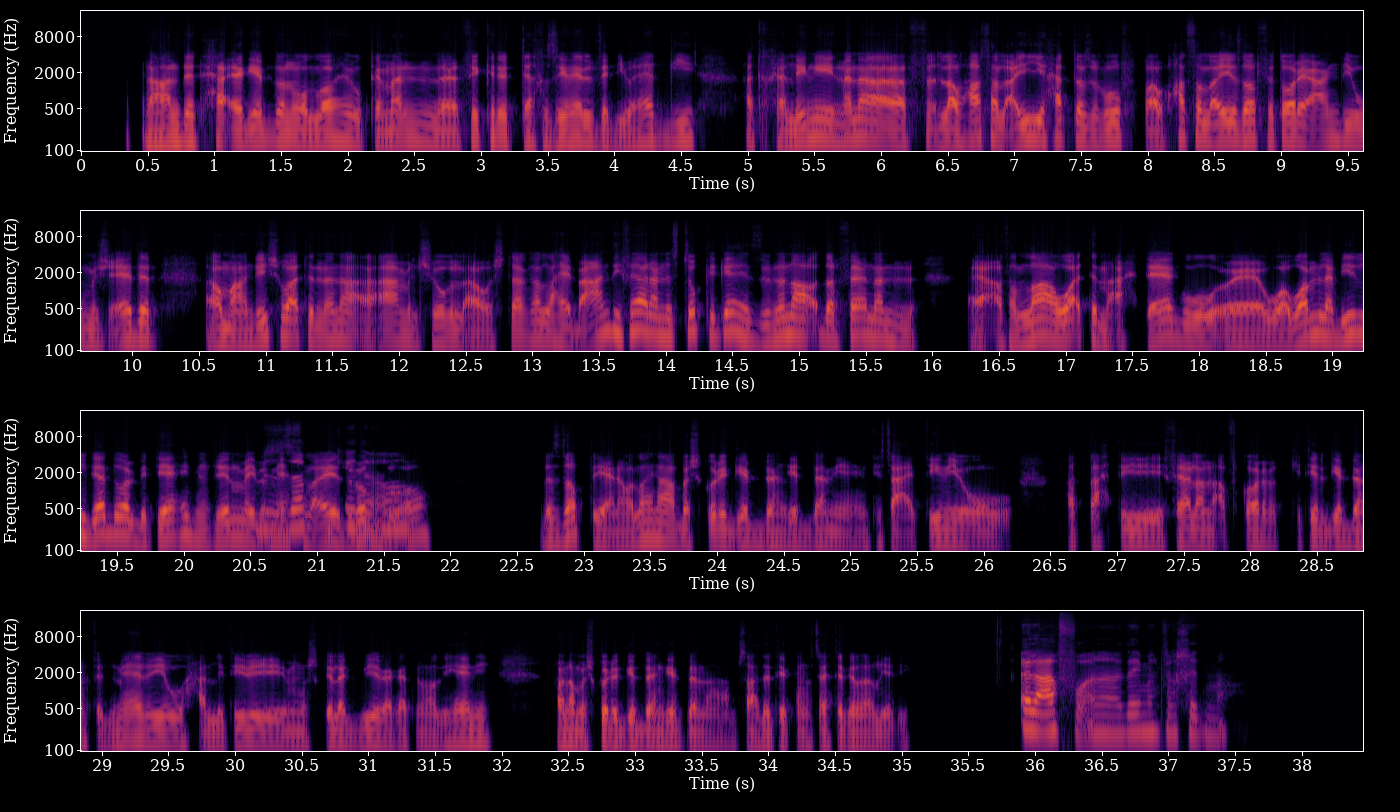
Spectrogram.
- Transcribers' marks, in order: in English: "stock"; in English: "Drop"
- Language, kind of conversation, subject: Arabic, advice, إزاي أتعامل مع فقدان الدافع إني أكمل مشروع طويل المدى؟
- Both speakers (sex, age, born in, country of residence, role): female, 40-44, Egypt, Portugal, advisor; male, 30-34, Egypt, Egypt, user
